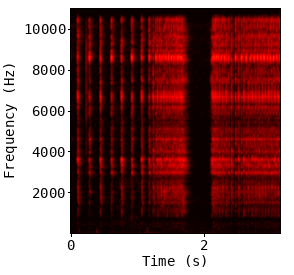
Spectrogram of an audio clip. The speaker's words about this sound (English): So yeah, there's these clicking relays in here, and that actually happens for both of them. But it's kind of cool just to hear the thing.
